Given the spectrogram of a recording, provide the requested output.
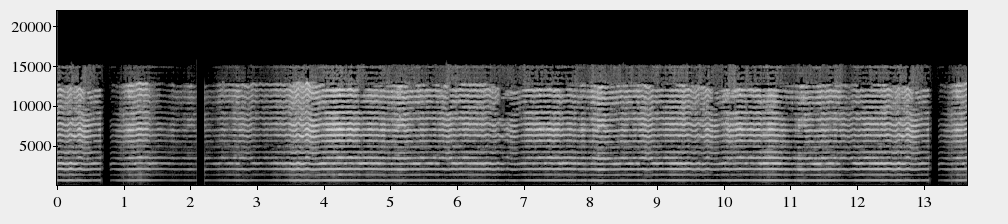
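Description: A mosquito hums a continuous, nasal whine from its beating wings, held at a nearly constant pitch throughout. The tone is rich and buzzy, with a couple of brief dropouts where it cuts away.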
